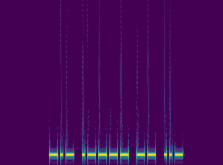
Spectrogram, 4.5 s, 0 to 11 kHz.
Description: Morse code, heard as a keyed tone, about 22 wpm, 700 Hz. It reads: K1MU
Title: USA Call Signs - 4 Characters - Repeated 3x - 22wpm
